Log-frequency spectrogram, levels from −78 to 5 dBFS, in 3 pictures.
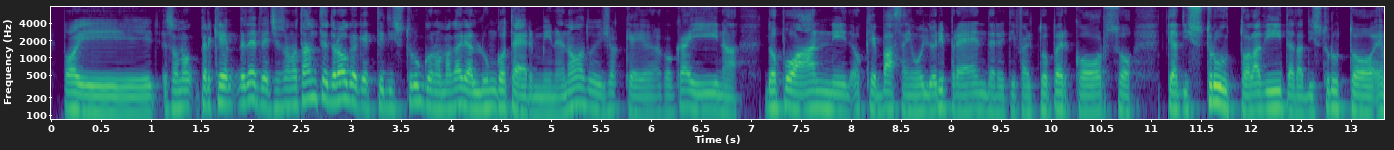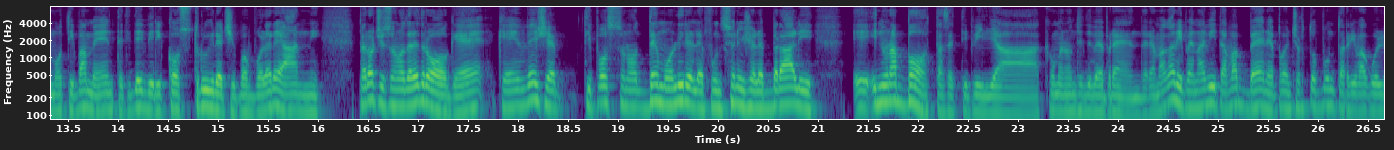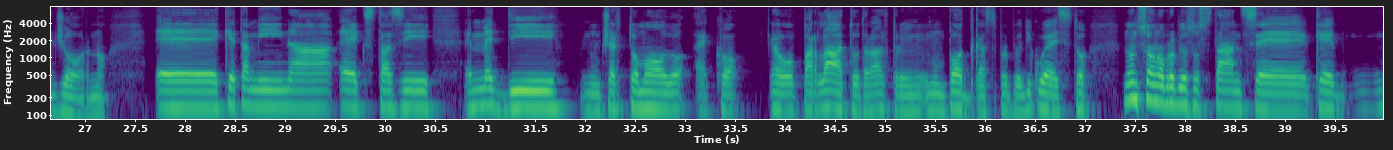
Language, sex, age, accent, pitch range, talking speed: Italian, male, 20-39, native, 115-135 Hz, 170 wpm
